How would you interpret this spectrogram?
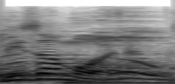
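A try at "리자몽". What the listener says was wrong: It's not mon, mong.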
